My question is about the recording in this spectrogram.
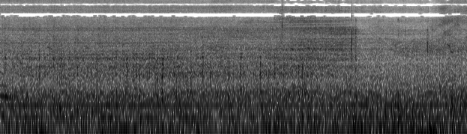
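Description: Steady hiss of a burning smoke bomb pouring out smoke; the higher part of the hiss fades about five seconds in.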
